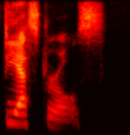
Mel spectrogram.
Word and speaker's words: thestrals: It's what are thestrals? – Oh, basically said the same thing. I just pronounced it wrong.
